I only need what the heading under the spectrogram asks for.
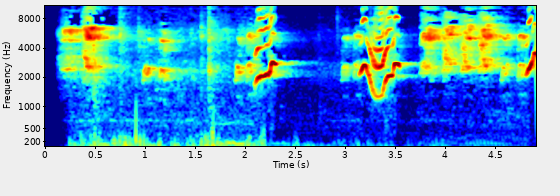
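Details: Javan myna call used as a lure to get silent mynas calling: harsh rasping squawks, then loud sharp whistles that sweep down and back up, repeated twice over a low background rumble.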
